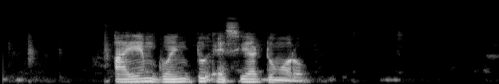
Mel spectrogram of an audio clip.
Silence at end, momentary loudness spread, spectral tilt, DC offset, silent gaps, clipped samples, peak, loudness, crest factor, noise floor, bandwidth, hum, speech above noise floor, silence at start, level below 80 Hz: 1 s; 5 LU; -7 dB/octave; under 0.1%; none; under 0.1%; 0 dBFS; -16 LUFS; 18 dB; -75 dBFS; 7.6 kHz; none; 60 dB; 0.15 s; -56 dBFS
